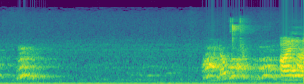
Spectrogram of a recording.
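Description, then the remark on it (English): A dog barks in short bursts: a single bark early on, then a quick, louder run of barks near the end, against a quiet background. “Okay, this dog needs to shut up because I'm done with you.”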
